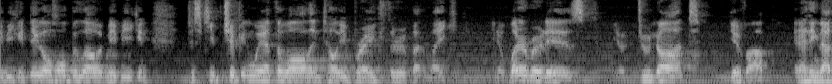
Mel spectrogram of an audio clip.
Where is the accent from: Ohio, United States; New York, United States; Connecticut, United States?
New York, United States; And he also spent time in New York, and I grew up in New York.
